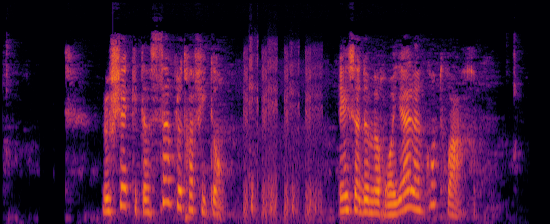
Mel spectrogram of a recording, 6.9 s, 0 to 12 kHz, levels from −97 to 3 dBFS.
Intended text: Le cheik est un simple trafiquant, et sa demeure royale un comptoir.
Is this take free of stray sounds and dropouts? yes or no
no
